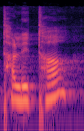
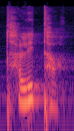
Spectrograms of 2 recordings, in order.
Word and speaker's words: 탈리타: 아주 중요한 단어라고 말씀을 드렸는데 정확한 아이 헬라어 히브리식 아라 표현으로 발음을 하면 탈리타입니다. 그렇게 한글에 번역하면 좋겠는데 달리다 굶으로 했어요. 정확한 발음 탈리타 탈리타 탈리타는 지가하면 소녀야 했지만은 사실은요.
